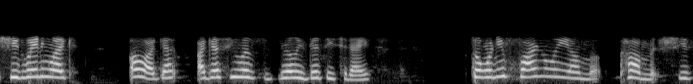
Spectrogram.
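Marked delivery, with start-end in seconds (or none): none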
